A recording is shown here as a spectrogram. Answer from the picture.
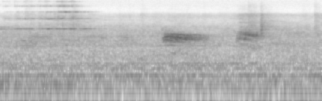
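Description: A crow cawing twice: a harsh call about two seconds in, then a shorter one a second later.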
